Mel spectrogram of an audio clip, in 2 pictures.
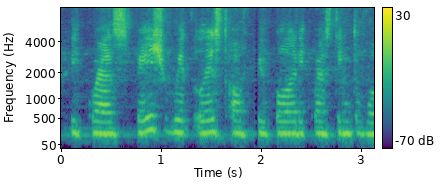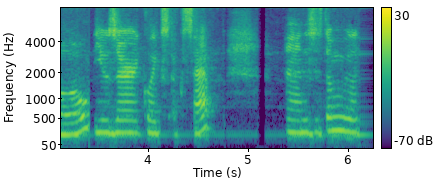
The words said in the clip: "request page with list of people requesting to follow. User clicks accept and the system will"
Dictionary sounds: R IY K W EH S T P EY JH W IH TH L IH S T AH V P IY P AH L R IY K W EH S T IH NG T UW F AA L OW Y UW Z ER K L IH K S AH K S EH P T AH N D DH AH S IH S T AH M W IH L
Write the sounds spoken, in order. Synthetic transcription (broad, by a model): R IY K W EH S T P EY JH W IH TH L IH S T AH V P IY P AH L R IY K W EH S T IH NG T UW F AA L OW Y UW Z ER K L IH K S AH K S EH P T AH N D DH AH S IH S T AH M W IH L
